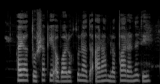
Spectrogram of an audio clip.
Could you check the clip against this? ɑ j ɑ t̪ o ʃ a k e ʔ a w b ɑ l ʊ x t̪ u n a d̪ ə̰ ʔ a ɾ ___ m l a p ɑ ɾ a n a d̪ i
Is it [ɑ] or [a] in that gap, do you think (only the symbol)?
ɑ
